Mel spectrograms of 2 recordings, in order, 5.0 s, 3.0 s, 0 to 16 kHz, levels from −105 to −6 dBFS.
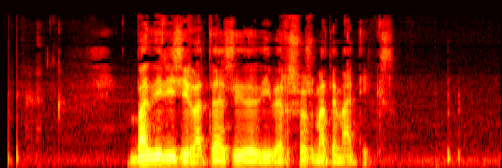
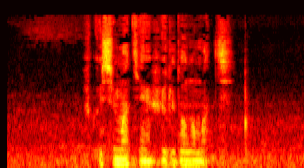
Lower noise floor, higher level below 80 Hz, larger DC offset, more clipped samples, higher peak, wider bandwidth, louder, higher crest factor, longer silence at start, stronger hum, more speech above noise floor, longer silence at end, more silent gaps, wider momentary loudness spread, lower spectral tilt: first, -60 dBFS vs -56 dBFS; second, -54 dBFS vs -48 dBFS; neither; neither; first, -4 dBFS vs -12 dBFS; about the same, 11.5 kHz vs 11.5 kHz; first, -25 LUFS vs -30 LUFS; about the same, 24 dB vs 22 dB; first, 1.3 s vs 0.7 s; neither; first, 35 dB vs 26 dB; first, 1.15 s vs 0.15 s; neither; second, 16 LU vs 23 LU; first, -6.5 dB/octave vs -4.5 dB/octave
